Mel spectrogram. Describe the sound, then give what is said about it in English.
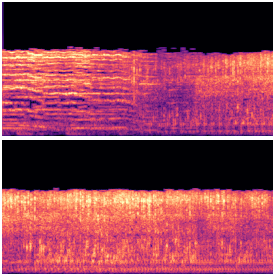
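The engine of a motor launch boat in Madeira runs loud, opening with a revving harmonic whine before settling into a steady, rough, continuous roar with no voices over it. “Isn't this a swell boat, Clint? Reminds me of the launches of the secret police.”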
